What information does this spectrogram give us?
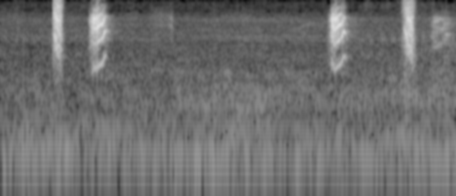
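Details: Female yellow-bellied seedeater calling insistently to draw attention; four crisp, very high, short chirps in two loose pairs, the second note of each pair slightly longer, quiet background.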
